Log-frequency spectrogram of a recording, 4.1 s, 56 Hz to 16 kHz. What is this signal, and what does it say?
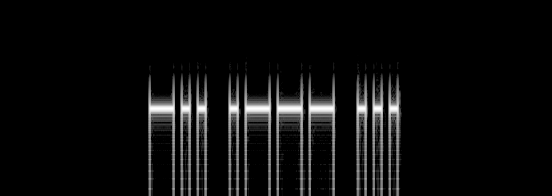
Morse code, heard as a keyed tone, about 20 wpm, 700 Hz. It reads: DJS
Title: Three Challenging Letter-Number Combinations 20wpm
